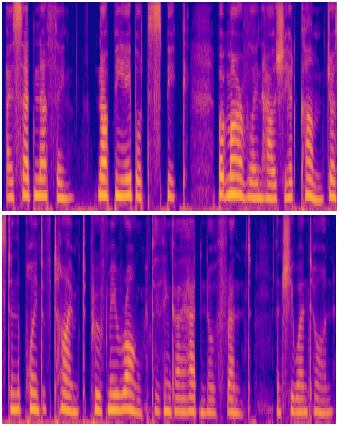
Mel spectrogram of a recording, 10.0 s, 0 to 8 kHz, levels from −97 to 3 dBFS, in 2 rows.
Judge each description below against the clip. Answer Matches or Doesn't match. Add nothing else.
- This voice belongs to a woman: Matches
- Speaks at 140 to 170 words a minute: Doesn't match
